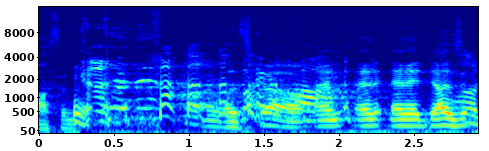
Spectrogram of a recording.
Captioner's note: all laughing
